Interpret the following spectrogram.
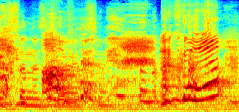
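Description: Two women laughing and chuckling together, mixed with a few spoken words.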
